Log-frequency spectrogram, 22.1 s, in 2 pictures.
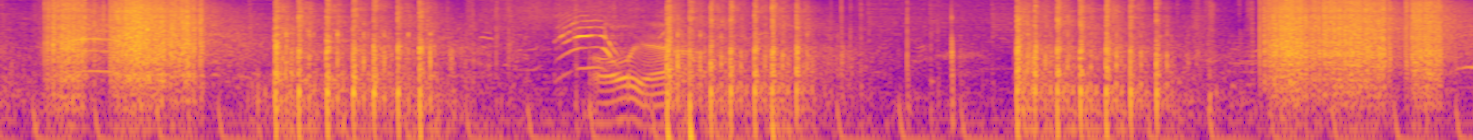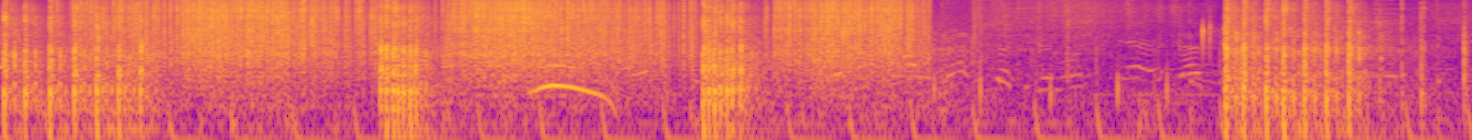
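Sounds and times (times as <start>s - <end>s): dense crackle of firework bursts: 0.0s - 22.0s
firework cracks: 0.0s - 22.0s.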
